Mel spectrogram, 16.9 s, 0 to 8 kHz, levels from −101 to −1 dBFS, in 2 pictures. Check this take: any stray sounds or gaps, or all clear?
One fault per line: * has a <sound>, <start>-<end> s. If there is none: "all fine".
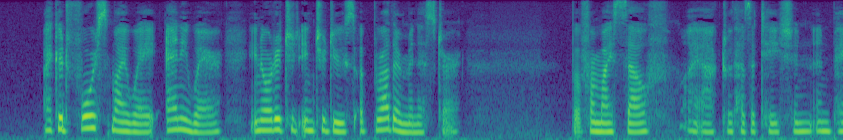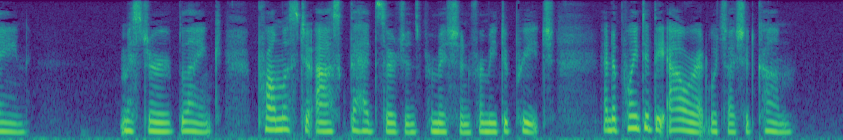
all fine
